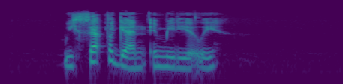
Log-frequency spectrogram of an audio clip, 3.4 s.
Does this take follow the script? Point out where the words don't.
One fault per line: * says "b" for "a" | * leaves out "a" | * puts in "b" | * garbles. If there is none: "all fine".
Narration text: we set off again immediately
* leaves out "off"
